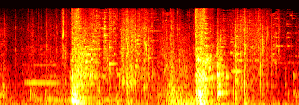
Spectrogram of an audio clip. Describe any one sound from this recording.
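A ceramic vase shatters.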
